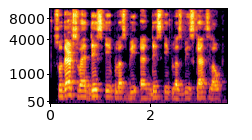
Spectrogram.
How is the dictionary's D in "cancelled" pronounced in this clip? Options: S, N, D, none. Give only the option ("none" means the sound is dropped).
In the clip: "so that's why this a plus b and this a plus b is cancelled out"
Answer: none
